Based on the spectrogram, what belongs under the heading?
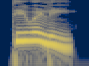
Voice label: "ಧವಲಿ", Kannada

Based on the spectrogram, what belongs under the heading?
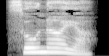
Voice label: "ಸೋನಾಯ", kannada

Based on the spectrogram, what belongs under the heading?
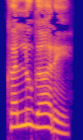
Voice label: "ಕೂಲಿಕಾರ", kannada

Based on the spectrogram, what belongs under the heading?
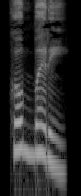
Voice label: "ಕೊಬರಿ", Kannada

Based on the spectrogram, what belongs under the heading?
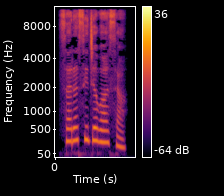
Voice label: "ಸರಸಿಜವಾಸ", Kannada

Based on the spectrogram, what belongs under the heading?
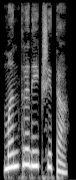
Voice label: "ಮಂತ್ರದೀಕ್ಷಿತ", Kannada; mantra dīkṣita

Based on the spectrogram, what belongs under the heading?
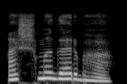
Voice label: "ಅಶ್ಮಗರ್ಭ", Kannada

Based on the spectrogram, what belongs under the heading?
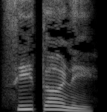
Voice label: "ಸೀತಾಳೆ", Kannada

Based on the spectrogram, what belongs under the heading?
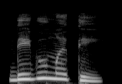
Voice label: "ತಿಗ್ಮತೆ", Kannada

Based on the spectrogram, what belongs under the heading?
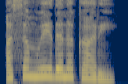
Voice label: "ಅಸಂವೇದನಕಾರಿ", Kannada

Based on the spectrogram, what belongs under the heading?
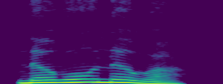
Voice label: "ನವೋನವ", Kannada

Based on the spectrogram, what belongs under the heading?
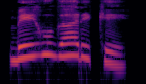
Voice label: "ಬೇಹುಗಾರಿಕೆ", Kannada

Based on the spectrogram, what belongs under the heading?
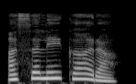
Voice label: "ಅಸಲೇಕಾರ", Kannada

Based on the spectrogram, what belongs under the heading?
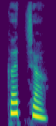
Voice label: "ಕಿಚ", kannada

